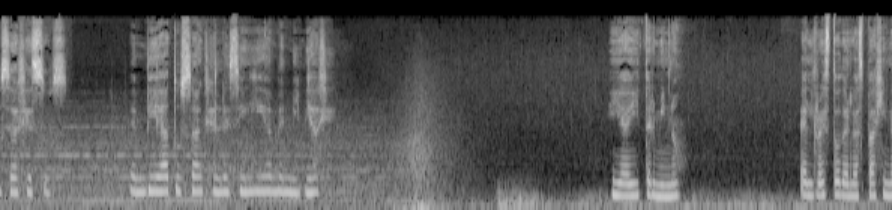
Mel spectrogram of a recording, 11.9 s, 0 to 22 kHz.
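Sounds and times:
speech: 0:00.0 - 0:01.0, 0:01.7 - 0:04.5, 0:08.2 - 0:09.2, 0:10.7 - 0:11.8
deep rumbling thunder: 0:05.1 - 0:11.3
steady rain falling outdoors: 0:06.2 - 0:11.8.

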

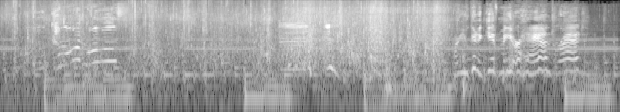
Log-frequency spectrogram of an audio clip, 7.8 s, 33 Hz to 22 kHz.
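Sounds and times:
Zodiac inflatable boat dropped into the water: 0:00.0 - 0:06.8
speech: 0:05.8 - 0:07.4.

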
